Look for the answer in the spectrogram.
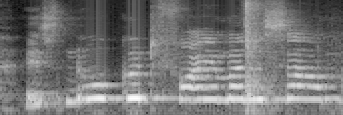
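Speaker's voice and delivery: high, loud cartoon Welsh voice; mock Welsh accent. Streamer mimicking Fireman Sam, mock Welsh accent. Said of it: "do a Welsh accent".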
